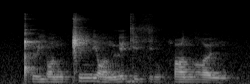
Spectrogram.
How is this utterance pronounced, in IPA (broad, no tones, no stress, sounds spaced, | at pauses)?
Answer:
ǃʰ ʉ j ɔ n ǁ i n j ɔ n lʲ ɵ dʲ ʉ sʲ ə n qʰ ɔ n ʁ ɵ n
